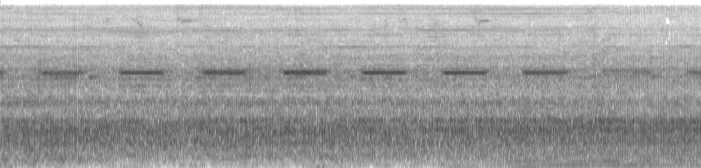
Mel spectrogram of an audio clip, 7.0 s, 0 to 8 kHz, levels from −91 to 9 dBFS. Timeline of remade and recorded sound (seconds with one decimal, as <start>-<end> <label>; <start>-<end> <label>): 0.0-0.8 remade; 0.8-1.9 recorded; 1.9-3.4 remade; 3.4-6.2 recorded; 6.2-7.0 remade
